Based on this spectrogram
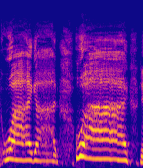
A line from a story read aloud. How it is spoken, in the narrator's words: people just screaming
